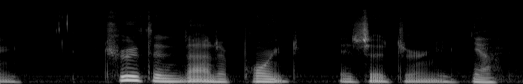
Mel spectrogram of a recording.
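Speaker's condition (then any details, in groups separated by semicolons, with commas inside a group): ALS; affects chest and throat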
